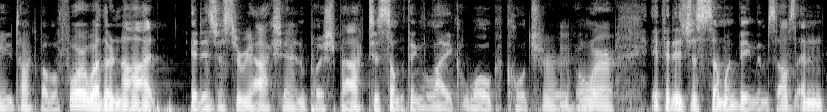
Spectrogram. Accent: Florida, United States; now in New York, United States; I've been in New York 17 years. I'm originally from Florida.

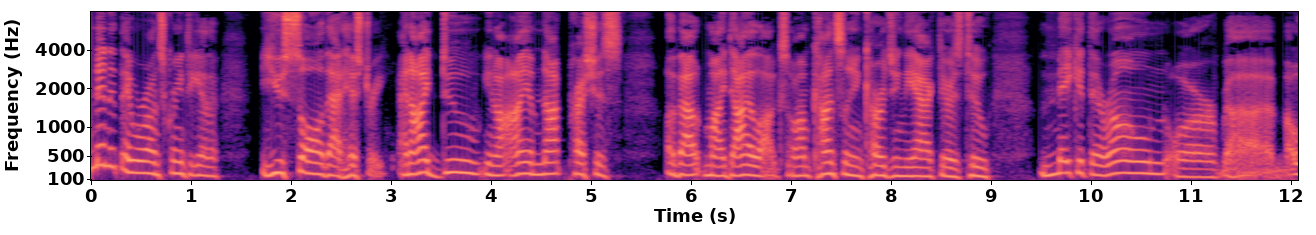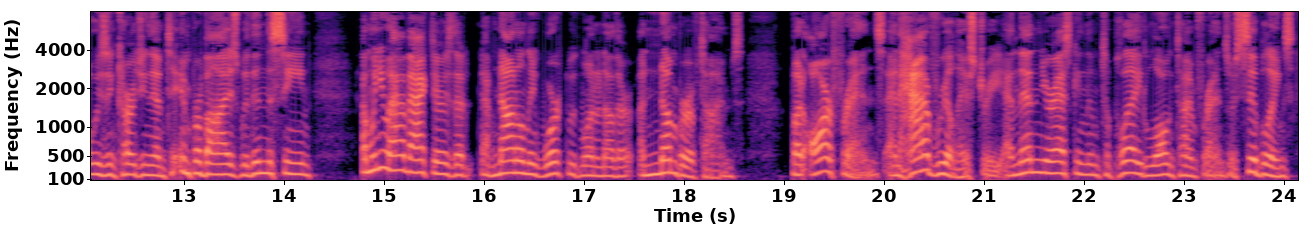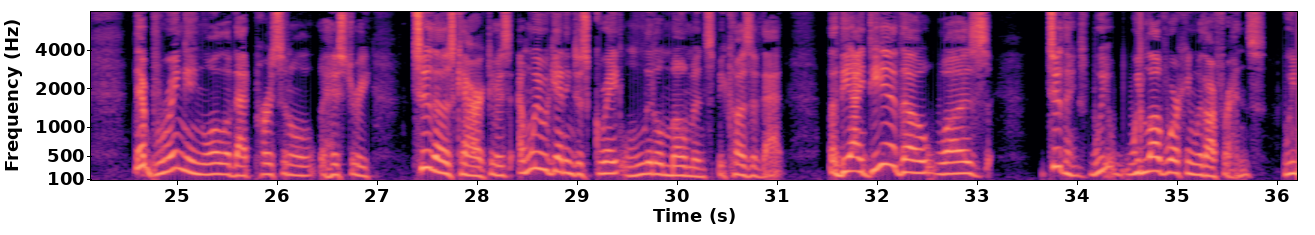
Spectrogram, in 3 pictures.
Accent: New York, United States; Ed is from Long Beach, Long Island, which is two towns over from my hometown.

